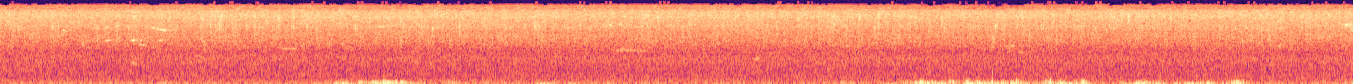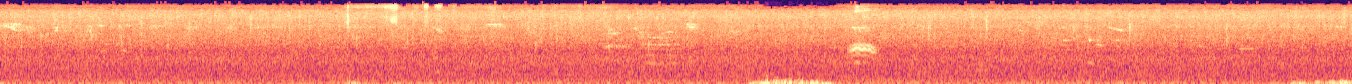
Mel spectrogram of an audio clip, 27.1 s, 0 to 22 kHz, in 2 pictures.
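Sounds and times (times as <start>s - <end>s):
steady rain falling: 0.0s - 27.0s
bird calls: 17.0s - 21.0s, 21.9s - 22.4s.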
